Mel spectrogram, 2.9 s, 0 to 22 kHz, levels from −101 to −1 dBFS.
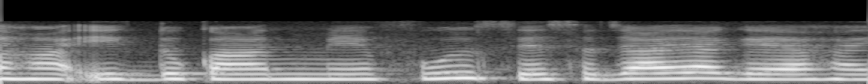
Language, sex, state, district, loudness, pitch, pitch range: Hindi, female, Jharkhand, Garhwa, -13 LUFS, 245 Hz, 240-260 Hz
